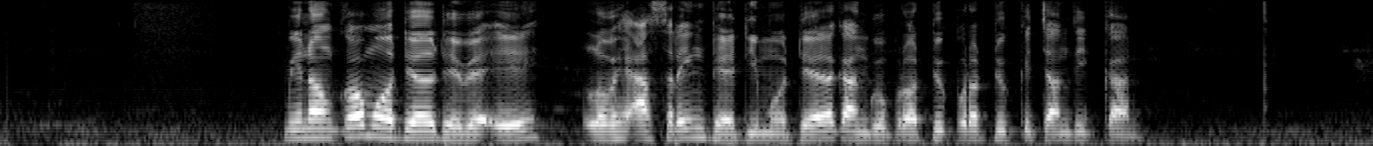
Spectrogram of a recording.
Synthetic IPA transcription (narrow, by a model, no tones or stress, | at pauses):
minɔŋkɔmoɖ̥ɛlɖ̪ɛ̤wɛʔe | ləwɪhasɾɪŋɖ̪̥a̤d̪̥i̤moɖ̥ɛlkaŋɡopɾod̥ʊk̚pɾod̪̥ʊ̤kːət͡ʃant̪ikan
